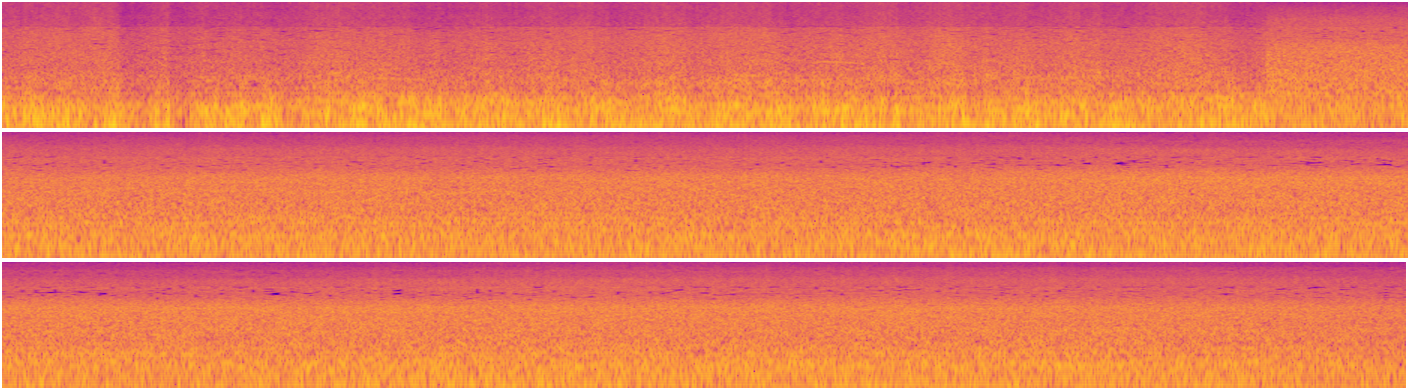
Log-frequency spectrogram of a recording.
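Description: Wind buffeting the microphone over a low rumble, gusting unevenly; about eight seconds in it cuts to a steady, even rushing noise, which begins to fade near the end.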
